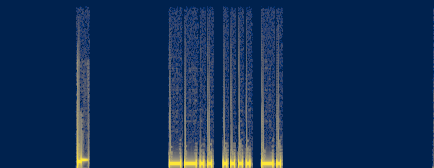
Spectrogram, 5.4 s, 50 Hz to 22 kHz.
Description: Morse code, heard as a keyed tone, about 25 wpm, 700 Hz. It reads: ZHN
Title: USA Call Sign Postfixes - 3 Letters 25wpm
